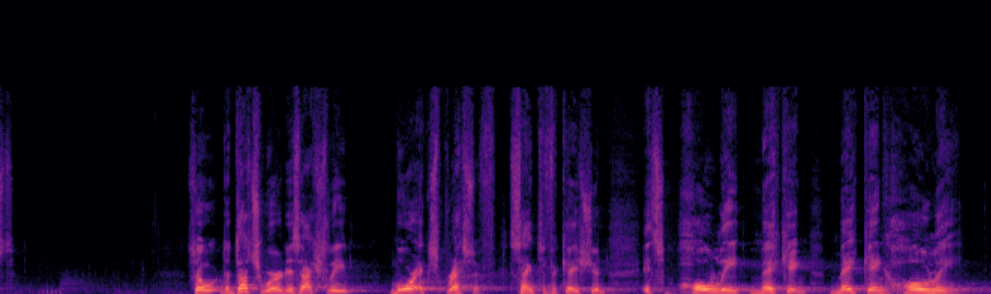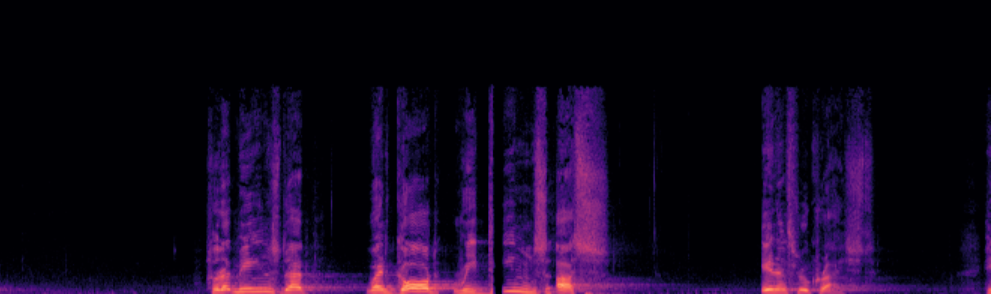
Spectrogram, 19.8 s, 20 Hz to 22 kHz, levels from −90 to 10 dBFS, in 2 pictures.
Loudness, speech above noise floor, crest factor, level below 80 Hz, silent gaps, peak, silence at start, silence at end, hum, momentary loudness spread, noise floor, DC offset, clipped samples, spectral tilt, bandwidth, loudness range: -21 LUFS; 50 dB; 20 dB; -56 dBFS; none; -2 dBFS; 1.9 s; 0 s; none; 16 LU; -70 dBFS; under 0.1%; under 0.1%; -5.5 dB/octave; 15 kHz; 7 LU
